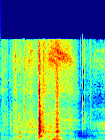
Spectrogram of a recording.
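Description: Handling noise from a truck's wiring harness in corrugated plastic loom being grabbed and pulled up beside the battery: a few light clicks and rustles, with a dull knock about a second in.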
